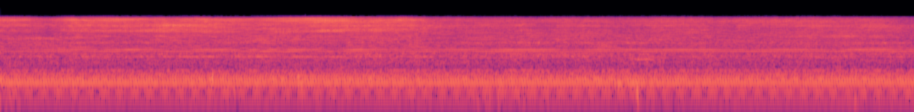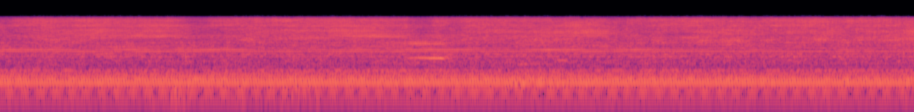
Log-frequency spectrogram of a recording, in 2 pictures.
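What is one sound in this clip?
Electric shears buzz steadily while clipping wool.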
